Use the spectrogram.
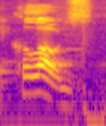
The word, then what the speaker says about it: clothes: And if you want, you can try to pronounce the TH sound, and this TH sound gives you a voice TH sound.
